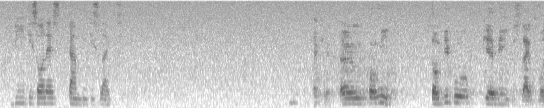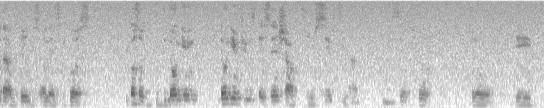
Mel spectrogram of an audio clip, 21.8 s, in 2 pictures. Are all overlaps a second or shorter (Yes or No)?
Yes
